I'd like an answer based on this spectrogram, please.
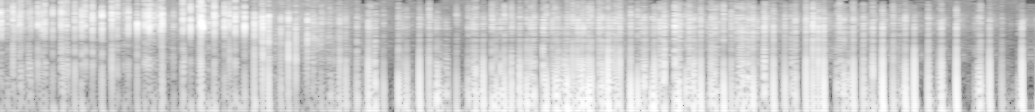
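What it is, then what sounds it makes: Artificial textured orange. Fast tapping on an artificial orange with a textured surface, recorded hi-fi. Dense, quick, uneven taps with a dull, low-heavy thud and almost no ring, growing louder and fuller after the first two seconds.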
